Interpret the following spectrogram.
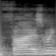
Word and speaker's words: Theismann: They changed his name pronunciation to Theismann because it rhymed with Heisman.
